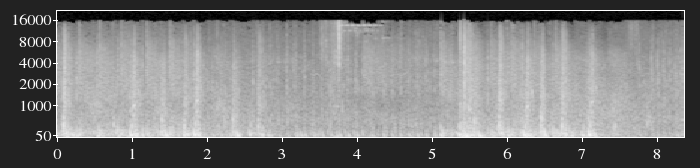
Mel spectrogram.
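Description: Gunfire and explosions boom repeatedly nearby and in the distance.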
